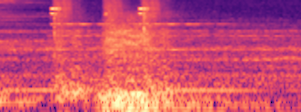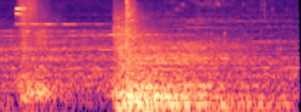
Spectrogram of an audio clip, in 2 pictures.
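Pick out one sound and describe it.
A deep magical whoosh rumbles and swells.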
